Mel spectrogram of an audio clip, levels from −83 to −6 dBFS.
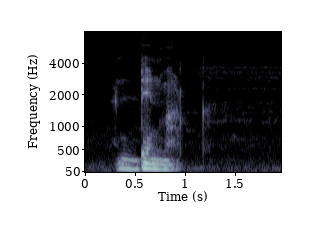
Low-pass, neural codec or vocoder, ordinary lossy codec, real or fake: none; none; none; real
